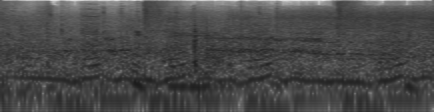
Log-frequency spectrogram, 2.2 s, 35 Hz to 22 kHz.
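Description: A Lamborghini Sesto Elemento brakes hard from sixth gear on a race circuit in Forza Horizon 5, its engine tone sliding under a continuous tire squeal and skid, with a voice talking over it.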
